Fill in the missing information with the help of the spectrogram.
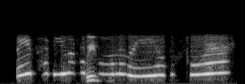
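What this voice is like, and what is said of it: Cute baby voice. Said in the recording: “I hear your cute baby voice. Don't talk to him that way.”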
